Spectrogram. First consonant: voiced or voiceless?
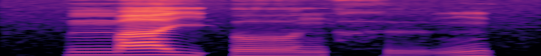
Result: voiced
